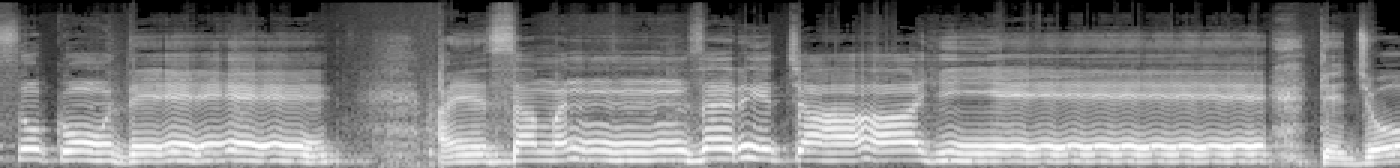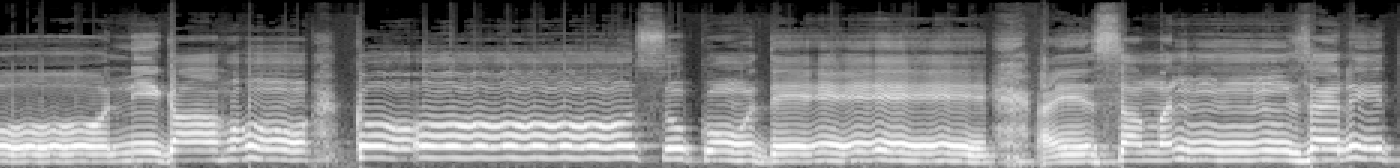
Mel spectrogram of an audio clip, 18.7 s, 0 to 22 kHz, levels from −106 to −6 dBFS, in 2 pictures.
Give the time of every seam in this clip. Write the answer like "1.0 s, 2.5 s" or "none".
none

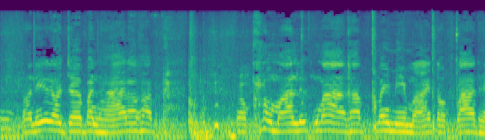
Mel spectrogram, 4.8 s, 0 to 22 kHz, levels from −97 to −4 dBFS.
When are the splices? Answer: none

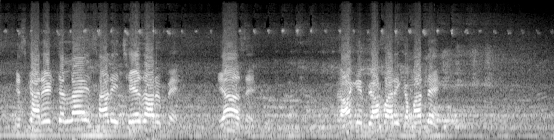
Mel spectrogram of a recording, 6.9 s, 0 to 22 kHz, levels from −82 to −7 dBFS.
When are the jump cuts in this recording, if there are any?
none

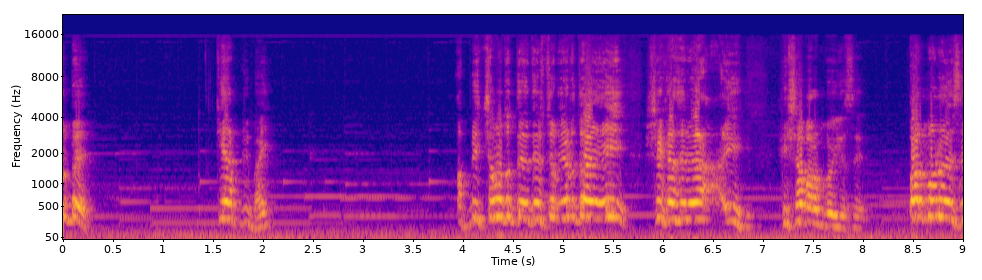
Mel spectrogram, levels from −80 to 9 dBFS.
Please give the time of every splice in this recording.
none

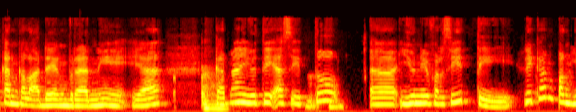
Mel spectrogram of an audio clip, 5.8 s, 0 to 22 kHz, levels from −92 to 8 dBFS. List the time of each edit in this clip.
none

